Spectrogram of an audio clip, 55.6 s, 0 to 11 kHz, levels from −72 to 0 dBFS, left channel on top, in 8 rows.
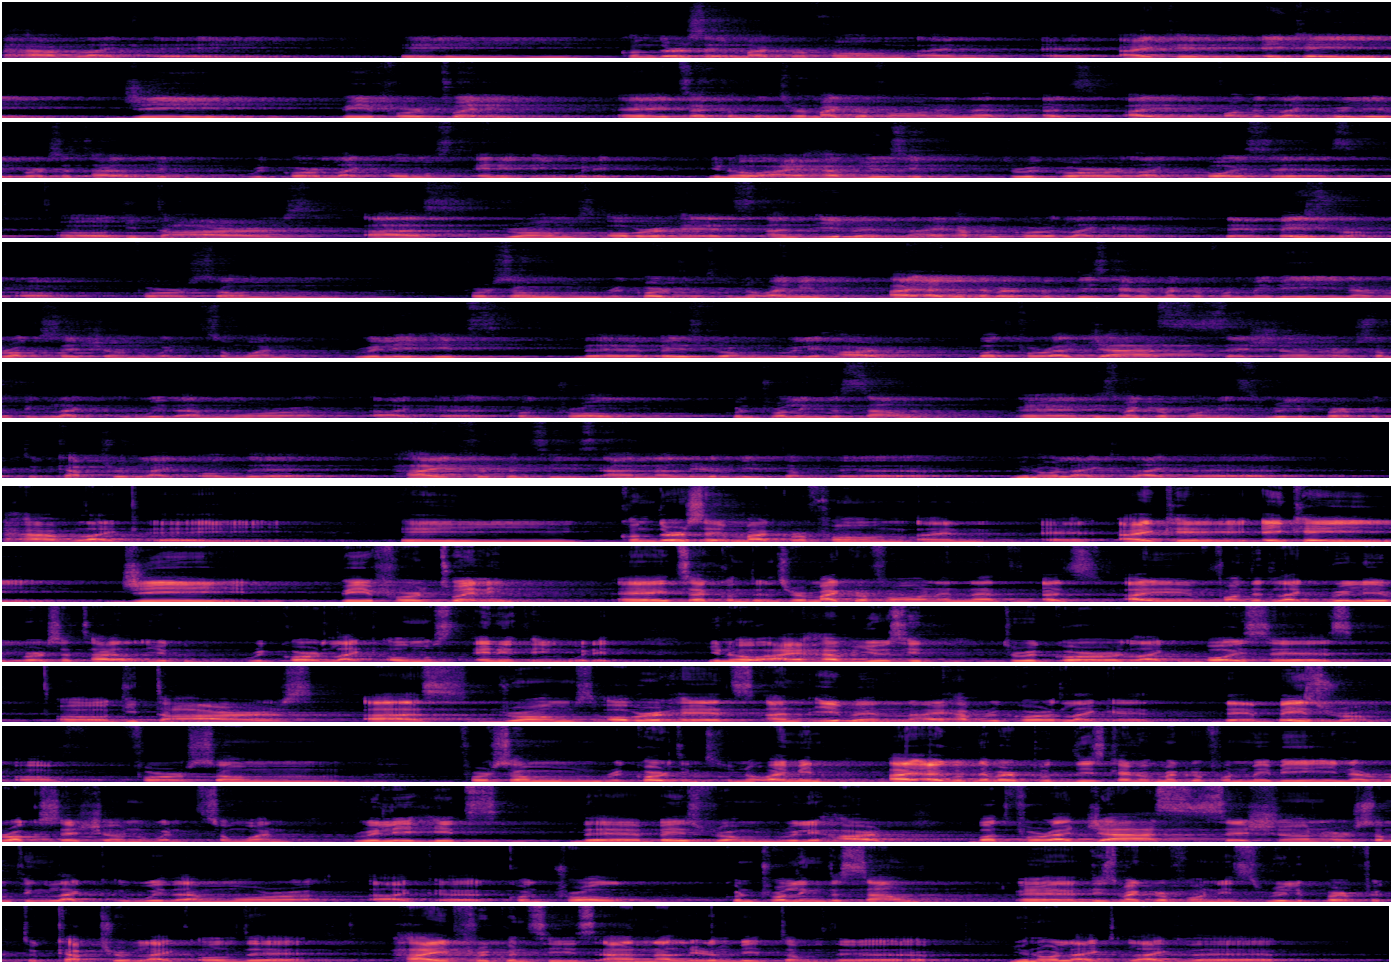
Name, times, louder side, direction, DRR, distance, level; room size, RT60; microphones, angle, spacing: voice 1, 0.0-1.4 2.0-7.1 7.5-8.2 8.6-9.5 10.0-17.0 17.4-18.5 18.9-20.6 21.1-22.4 22.6-26.6 26.9-28.1 28.5-29.5 30.1-31.9 32.2-36.2 36.5-37.2 37.6-39.2 39.6-44.8 45.3-46.3 46.7-50.2 50.6-53.3 53.6-55.0, right 4 dB, 55° right, 9 dB, 0.5 m, -29 dB
22.0 x 11.5 x 3.5 m, 2.2 s
head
